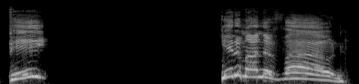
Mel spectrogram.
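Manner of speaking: high, slow bossy mock president; Trump impression. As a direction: order the secretary around, Trump-style. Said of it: "He says".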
